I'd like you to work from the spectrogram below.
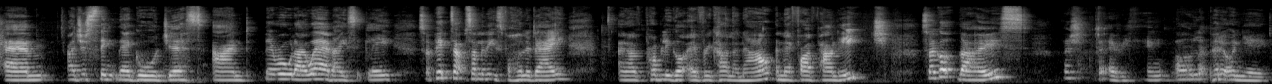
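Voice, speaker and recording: A young woman in her twenties, hoarse from losing her voice, chatting enthusiastically through a clothing haul in her living room. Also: medium pitch, fairly quick, bright, forceful tone. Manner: chatty, enthusiastic, holds up each item. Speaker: fashion vlogger. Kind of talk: casual haul vlog. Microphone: camera in front, seated.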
